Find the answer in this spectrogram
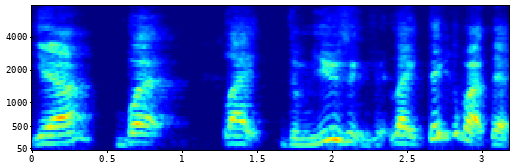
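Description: A man is speaking. His pitch swings very widely. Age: 30s. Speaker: fantasy sports analyst. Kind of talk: casual chat.

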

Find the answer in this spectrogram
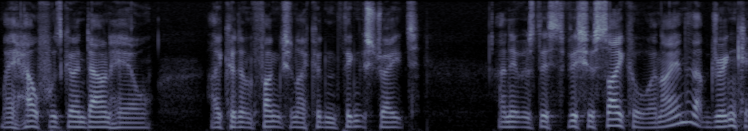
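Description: In a very clean recording with a silent background, a man with an English accent speaks at a moderate pace and medium pitch, his tone dark and mellow and his intonation fairly even. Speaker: meditation teacher and podcast host. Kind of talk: solo podcast talk. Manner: calm.

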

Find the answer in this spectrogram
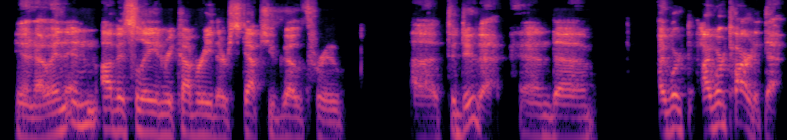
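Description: Using an unremarkable speaking voice, a man with an American accent talks at a medium pitch and a moderate pace. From US Midwest. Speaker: business author in recovery. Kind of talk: interview, personal testimony.

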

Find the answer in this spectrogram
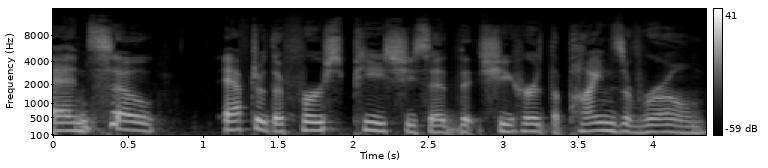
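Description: Against a quiet background, a woman speaks in a normal speaking voice. Her pitch sits fairly low and her intonation stays fairly even. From Philadelphia, US. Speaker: author and filmmaker, former journalist. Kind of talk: interview.

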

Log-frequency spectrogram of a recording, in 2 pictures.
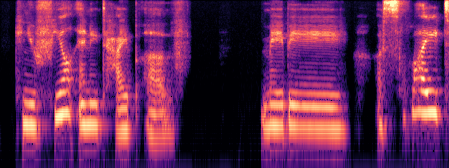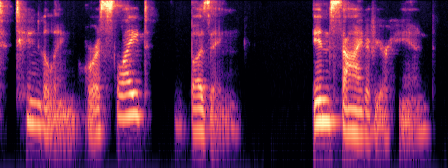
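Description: Speaking at a very slow pace with long, frequent pauses, a man uses a dark, mellow, somewhat breathy voice, a calm, soothing tone and lively intonation. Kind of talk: guided meditation. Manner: slow, calm, soothing.

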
